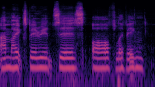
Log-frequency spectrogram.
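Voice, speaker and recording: A woman's medium-pitched voice with a Northern English accent. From Northern England. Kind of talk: casual talk to camera.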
